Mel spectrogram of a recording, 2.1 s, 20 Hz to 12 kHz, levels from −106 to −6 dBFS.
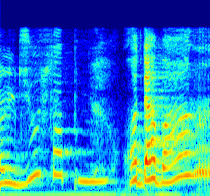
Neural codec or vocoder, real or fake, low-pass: none; real; 7.2 kHz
